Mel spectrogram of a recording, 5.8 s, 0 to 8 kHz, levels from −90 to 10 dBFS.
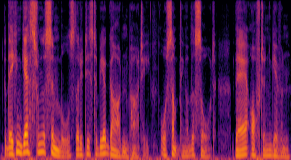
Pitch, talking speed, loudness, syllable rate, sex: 100 Hz, 235 wpm, -21 LUFS, 6.1 syllables/s, male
